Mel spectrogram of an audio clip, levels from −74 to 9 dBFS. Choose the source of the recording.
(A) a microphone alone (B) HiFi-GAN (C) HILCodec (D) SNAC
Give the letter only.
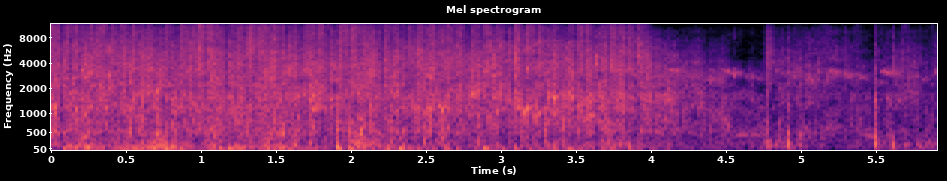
C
